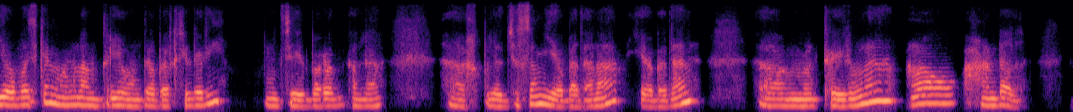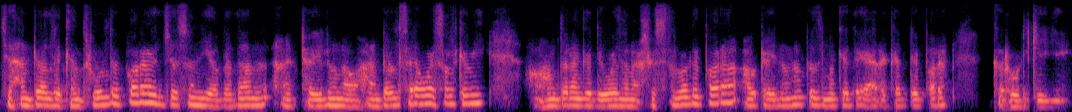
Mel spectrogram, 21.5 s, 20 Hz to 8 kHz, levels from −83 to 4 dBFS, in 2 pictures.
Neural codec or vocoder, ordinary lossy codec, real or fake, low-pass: codec, 16 kHz, 2 kbps, FreqCodec, smaller model; Opus, 16 kbps; fake; 7.2 kHz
